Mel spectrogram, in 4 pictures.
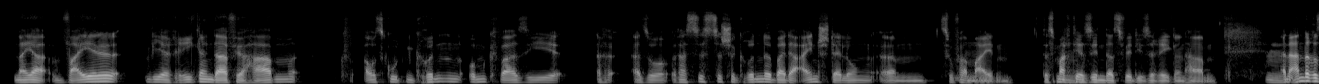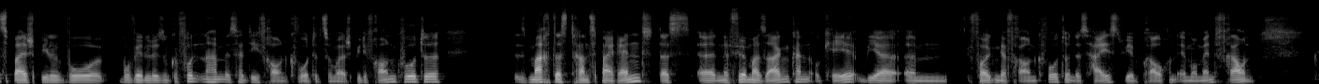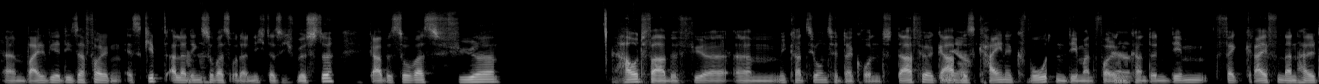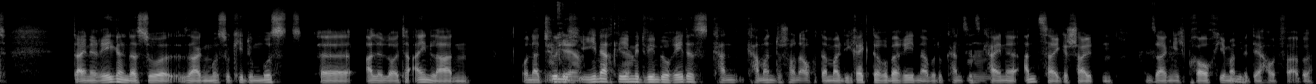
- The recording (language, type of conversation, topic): German, podcast, Was bedeutet für dich gute Repräsentation in den Medien?
- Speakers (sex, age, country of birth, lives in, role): male, 25-29, Germany, Germany, guest; male, 25-29, Germany, Germany, host
- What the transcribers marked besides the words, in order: other background noise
